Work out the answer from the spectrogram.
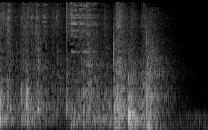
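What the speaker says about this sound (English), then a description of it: "You just get the cutlery and you just put it in the drawer like that." Metal cutlery is dropped into a kitchen drawer in a few quick rattling clinks and clatters, close and fairly soft, fading out toward the end.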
